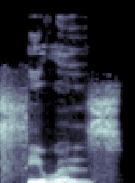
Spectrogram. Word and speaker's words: CIWS: There I officially attended training on the clothes and weapons system or CIWS pronounced SEWIS and was assigned to a pre-commissioning ship that was in the process of being built.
